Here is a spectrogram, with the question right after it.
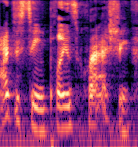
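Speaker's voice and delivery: usual speaking voice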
